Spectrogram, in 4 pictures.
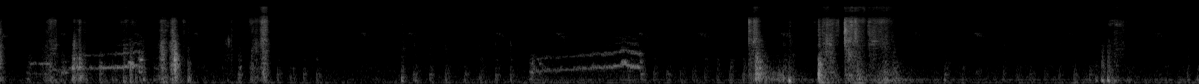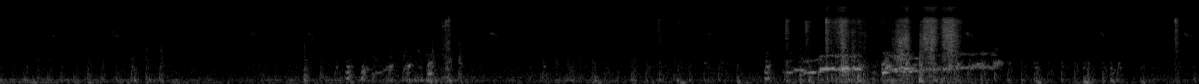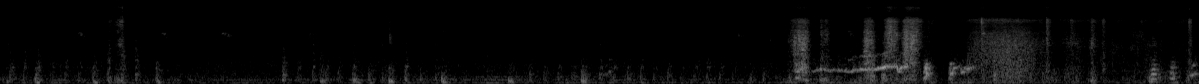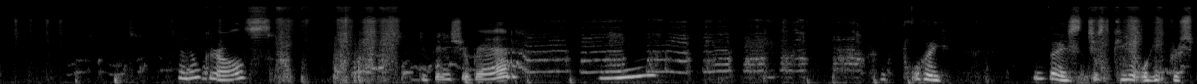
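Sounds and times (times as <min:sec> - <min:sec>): hens chirping: 0:00.0 - 0:47.9
scratching in bedding: 0:31.8 - 0:35.4
loud scrapes: 0:32.8 - 0:35.2.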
